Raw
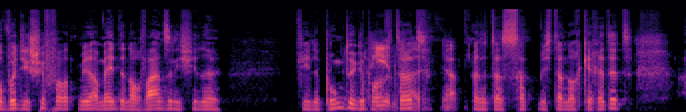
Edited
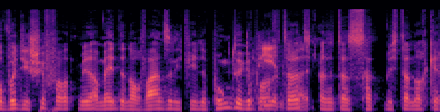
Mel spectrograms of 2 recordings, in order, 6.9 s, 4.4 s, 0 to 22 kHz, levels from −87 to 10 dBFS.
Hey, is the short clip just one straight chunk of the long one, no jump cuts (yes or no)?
no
